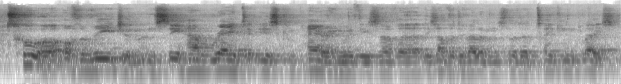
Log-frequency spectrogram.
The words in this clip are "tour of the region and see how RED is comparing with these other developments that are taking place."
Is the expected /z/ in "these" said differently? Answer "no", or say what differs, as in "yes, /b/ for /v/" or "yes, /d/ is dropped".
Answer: no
